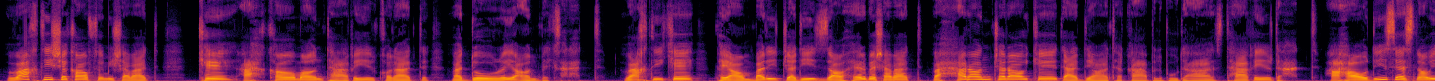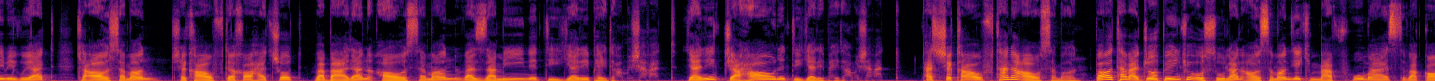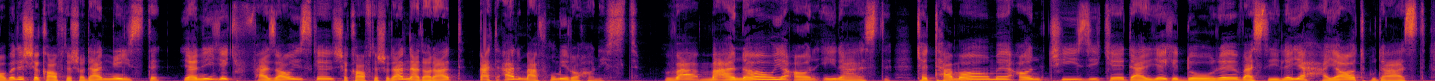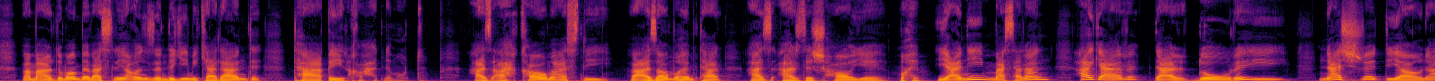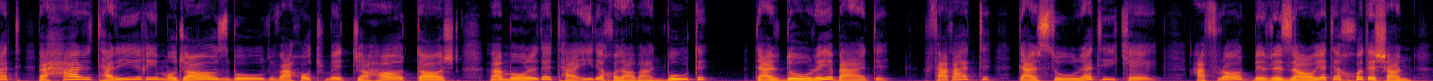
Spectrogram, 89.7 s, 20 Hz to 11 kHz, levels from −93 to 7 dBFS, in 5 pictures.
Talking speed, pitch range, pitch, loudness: 105 wpm, 145-185 Hz, 165 Hz, -14 LUFS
